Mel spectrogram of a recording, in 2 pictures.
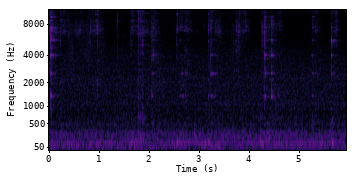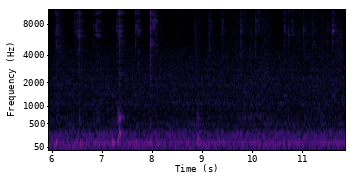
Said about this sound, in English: I'm just going to take a fork and I'm just going to mix it up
